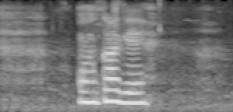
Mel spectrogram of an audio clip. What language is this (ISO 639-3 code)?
sat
